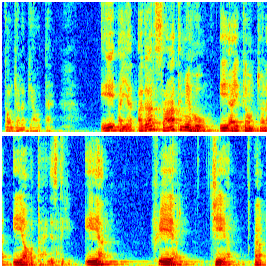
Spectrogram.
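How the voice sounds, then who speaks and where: A male teacher explains English vowel rules step by step. He repeats each example word and keeps asking whether the listener follows. His voice is dark and mellow and sounds a little distant from the microphone. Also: medium pitch. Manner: patient, repeats examples, frequent tag questions. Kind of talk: classroom-style explanation. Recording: voice from a distance off the mic.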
